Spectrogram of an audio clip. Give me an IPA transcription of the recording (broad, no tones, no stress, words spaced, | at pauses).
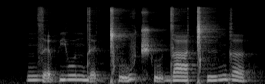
nzɛ̰pjundɛ̰ ǀʰṵvt͡ʃʼṵ da ǀʰɨŋɡɐ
